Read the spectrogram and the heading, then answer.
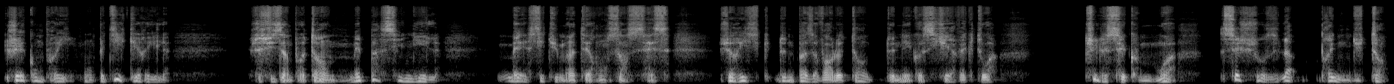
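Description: A man voicing a gravely wounded old billionaire who speaks in a weak, breathy whisper, slow and mocking. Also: medium pitch, lively intonation, bright, forceful tone, dry recording, studio quality, pitched above the performer's own voice, exaggerated voice. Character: dying old male billionaire, weak, sly, sarcastic.

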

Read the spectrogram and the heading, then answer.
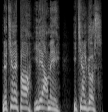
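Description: Man putting on a loud, commanding police officer. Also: sits high, a little fast, no room sound, studio quality, voice pushed up. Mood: urgent alarm. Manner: loud, authoritative, urgent. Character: commanding male police officer calling through megaphone.

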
